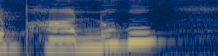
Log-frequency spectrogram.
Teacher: ऊ का जो उच्चारण स्थल है वो ओष्ठ होता है, तो वहाँ पर विसर्ग का उच्चारण स्थल भी ओष्ठ ही होगा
